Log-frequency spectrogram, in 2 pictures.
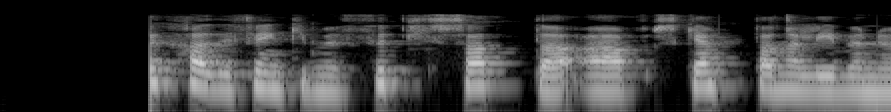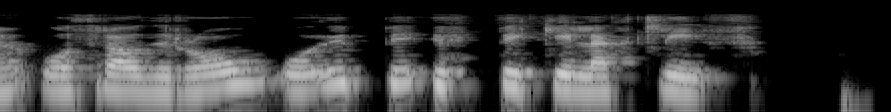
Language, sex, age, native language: Icelandic, female, 60-69, Icelandic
